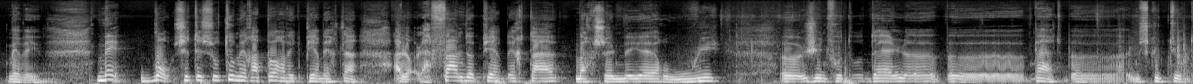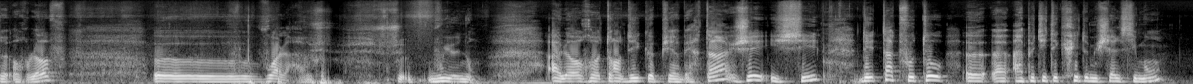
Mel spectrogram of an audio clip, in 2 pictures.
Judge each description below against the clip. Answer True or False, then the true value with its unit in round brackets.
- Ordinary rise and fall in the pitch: True (3.7 semitones)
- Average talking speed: False (140 wpm)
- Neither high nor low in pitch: True (145 Hz)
